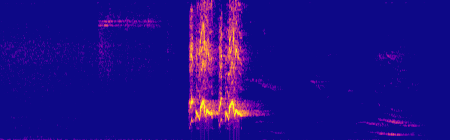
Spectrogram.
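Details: Sooty-headed bulbul calling loudly, a recording used to lure and tutor other bulbuls; one harsh, buzzy double note, bright and chattering, stands out midway over a faint low background hum.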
